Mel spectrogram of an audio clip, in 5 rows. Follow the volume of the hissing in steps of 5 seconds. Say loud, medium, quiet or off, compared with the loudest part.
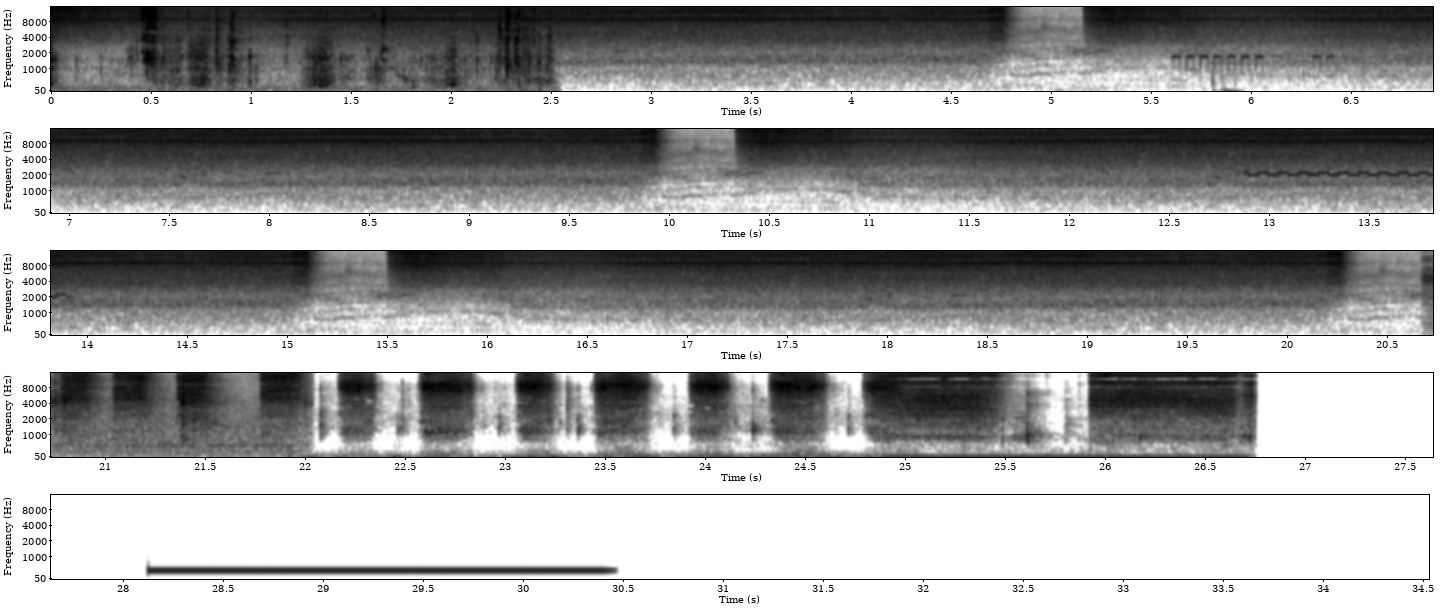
medium, medium, medium, medium, loud, loud, off.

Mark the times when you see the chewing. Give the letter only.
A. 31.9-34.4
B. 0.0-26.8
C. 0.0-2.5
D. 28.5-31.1
C.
